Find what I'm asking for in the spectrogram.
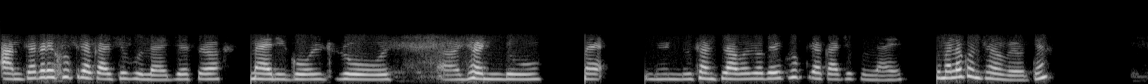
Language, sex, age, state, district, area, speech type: Marathi, female, 18-30, Maharashtra, Nagpur, urban, conversation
